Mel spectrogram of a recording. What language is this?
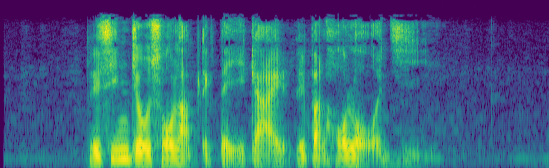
Cantonese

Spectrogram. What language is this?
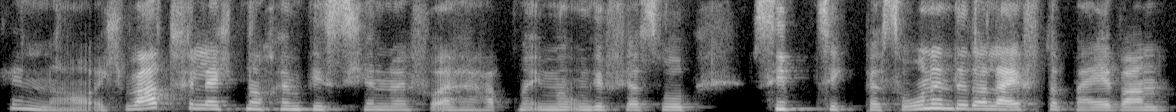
German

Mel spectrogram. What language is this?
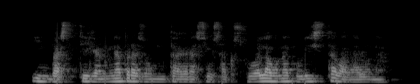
Catalan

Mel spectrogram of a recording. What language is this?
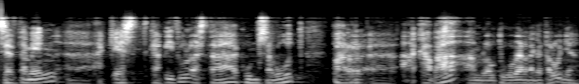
Catalan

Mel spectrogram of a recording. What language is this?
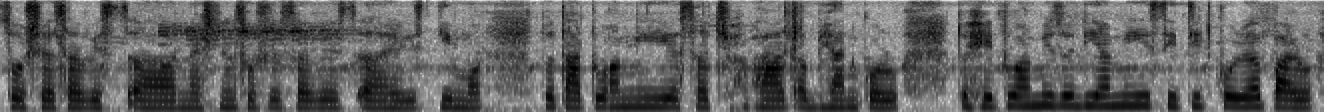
Assamese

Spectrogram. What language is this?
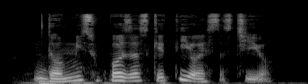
Esperanto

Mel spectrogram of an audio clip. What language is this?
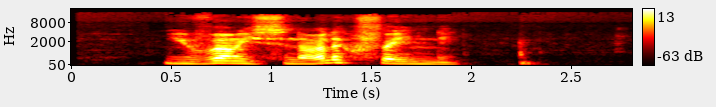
Kabyle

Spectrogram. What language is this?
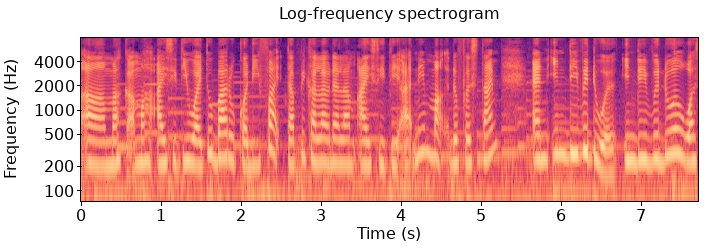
Malay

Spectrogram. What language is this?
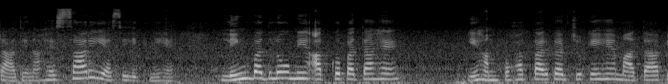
Hindi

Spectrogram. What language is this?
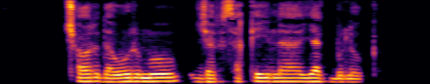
Hazaragi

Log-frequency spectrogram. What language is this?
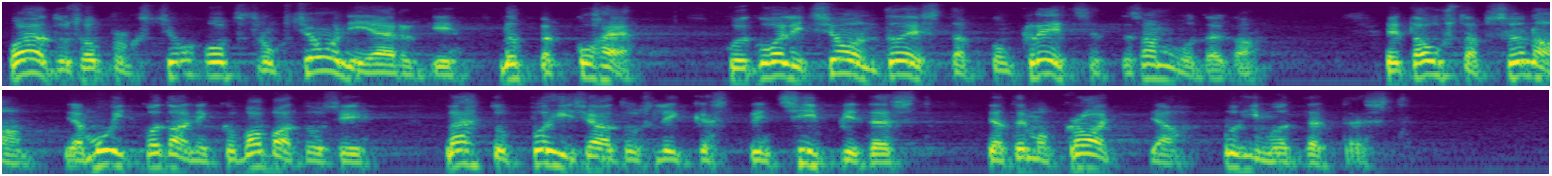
Estonian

